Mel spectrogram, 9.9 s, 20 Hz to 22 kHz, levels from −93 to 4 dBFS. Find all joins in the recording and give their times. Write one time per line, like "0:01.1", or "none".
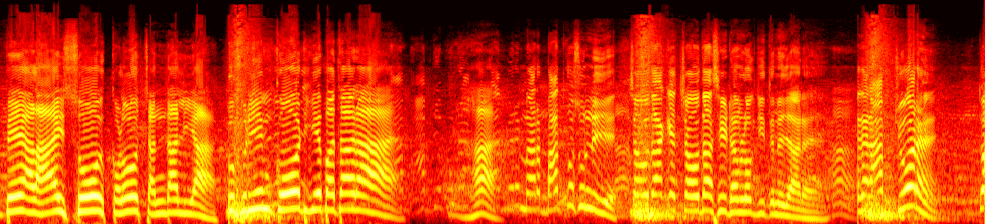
0:02.2
0:06.3
0:08.6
